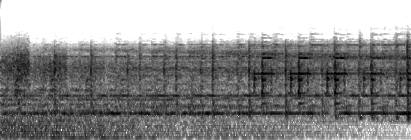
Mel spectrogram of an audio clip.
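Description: Opening of an electronic music track: a steady held tone under quick, evenly spaced clicks, with short high notes coming in about halfway through.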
